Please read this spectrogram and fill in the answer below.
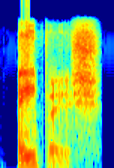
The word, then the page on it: apish: British English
